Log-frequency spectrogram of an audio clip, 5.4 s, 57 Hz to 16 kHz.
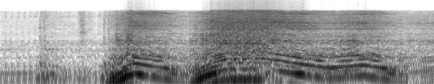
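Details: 2007 Yamaha YS250 Fazer engine noise that started after switching to Petrobras Podium fuel; sometimes present even when cold and ridden gently, always on a harder rev in any gear; tensioner already replaced without fixing it. Single revs with a rough mechanical rattle; cause unknown.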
